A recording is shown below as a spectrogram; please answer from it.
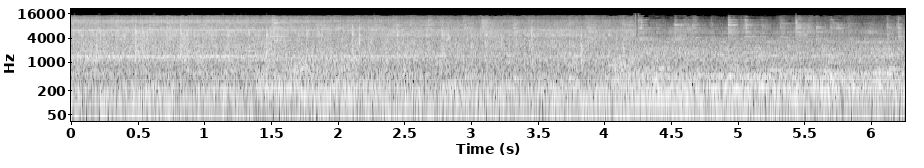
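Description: Apple sorting line running: a steady, dense clatter and rumble of conveyors, with apples rolling and knocking along the belts. About four seconds in it turns duller, with a low steady hum.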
